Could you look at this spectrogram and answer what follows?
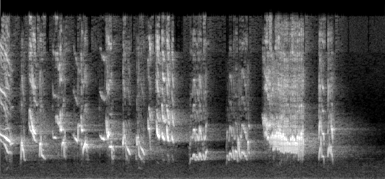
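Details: Dense, continuous twittering from a grey-crowned goldfinch, mixing quick high chirps with buzzy, rasping notes, including a longer harsh buzz near the end.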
